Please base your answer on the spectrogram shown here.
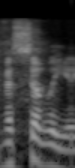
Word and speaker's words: Vasily: And you're right, Vasily is actually how that's pronounced, Todd.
